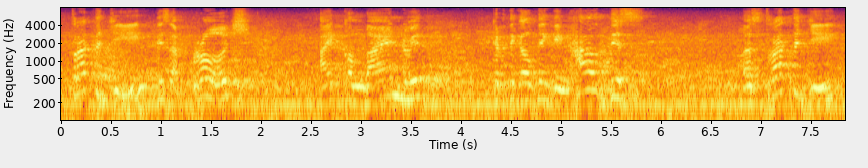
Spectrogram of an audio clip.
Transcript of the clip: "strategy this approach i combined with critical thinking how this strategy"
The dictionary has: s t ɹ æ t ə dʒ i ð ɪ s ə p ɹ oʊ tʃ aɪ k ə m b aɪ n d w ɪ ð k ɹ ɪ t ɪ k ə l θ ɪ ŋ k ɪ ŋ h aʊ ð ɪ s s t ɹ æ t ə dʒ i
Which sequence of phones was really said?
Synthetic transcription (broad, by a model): s t ɹ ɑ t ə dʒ i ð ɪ s ə p ɹ oʊ tʃ aɪ k ə m b aɪ n d w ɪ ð k ɹ ɪ t ɪ k ə l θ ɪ ŋ k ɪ ŋ h aʊ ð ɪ s s t ɹ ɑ t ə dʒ i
